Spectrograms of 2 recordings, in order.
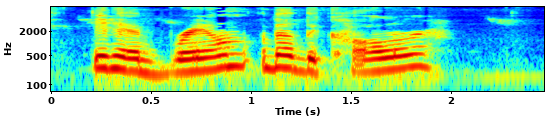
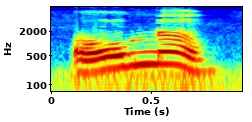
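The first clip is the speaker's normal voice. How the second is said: louder, firm commanding tone; voice of authority; 4 semitones higher, 5 dB louder than usual. Retold or imitated. A dreamer firmly checking a growling dog, commanding voice. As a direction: put the dog in its place. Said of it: "I said in a voice of authority".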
